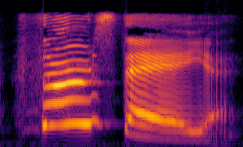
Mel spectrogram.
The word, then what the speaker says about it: Thursday: The 2 most difficult days to pronounce are Tuesday and Thursday.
